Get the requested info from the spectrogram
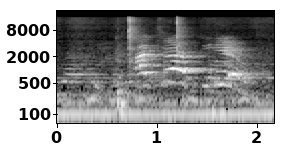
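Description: Young children shouting and squealing excitedly in rough play, the cries rising and falling about halfway through.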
